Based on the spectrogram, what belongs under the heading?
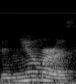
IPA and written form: |nu:mərəs (numerous)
